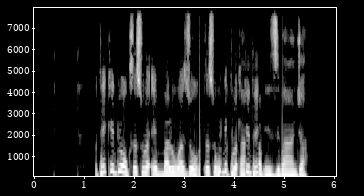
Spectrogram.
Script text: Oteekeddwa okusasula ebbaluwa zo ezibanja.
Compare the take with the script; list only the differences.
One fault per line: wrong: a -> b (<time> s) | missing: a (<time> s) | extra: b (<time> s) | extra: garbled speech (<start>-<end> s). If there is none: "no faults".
extra: garbled speech (3.4-4.6 s)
